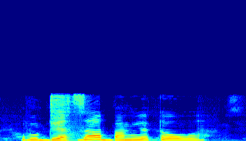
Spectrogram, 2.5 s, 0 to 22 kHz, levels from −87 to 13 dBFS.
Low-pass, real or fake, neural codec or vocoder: 7.2 kHz; fake; codec, 16 kHz, 1 kbps, FunCodec, trained on Chinese and English, 50 frames a second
